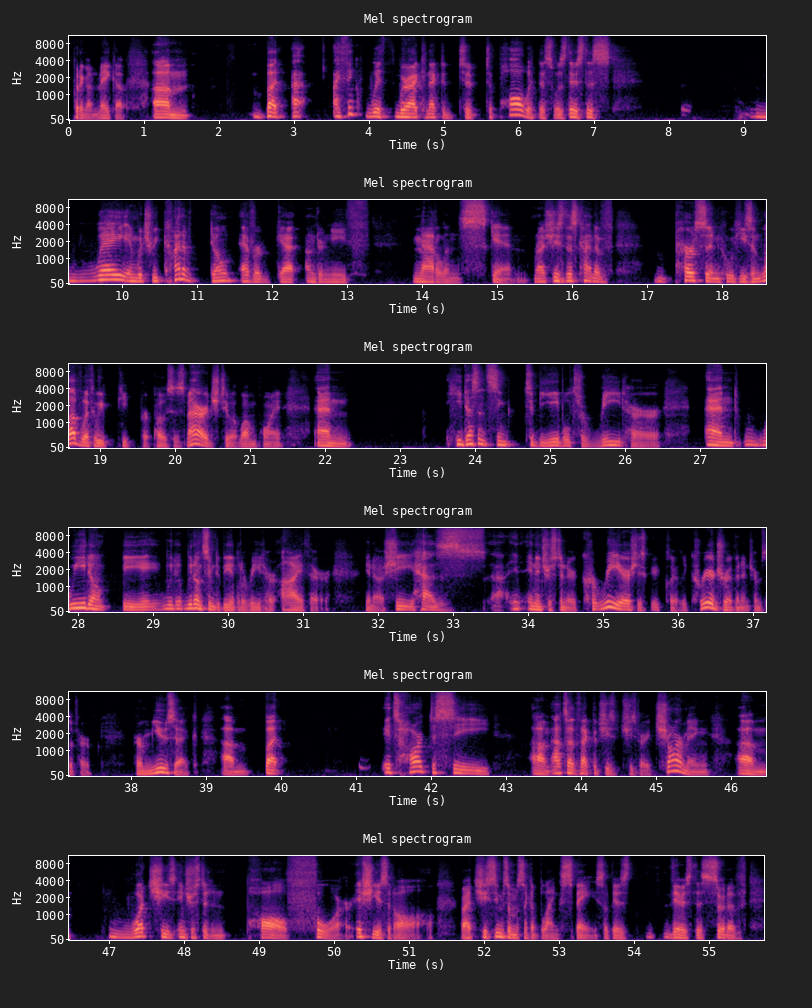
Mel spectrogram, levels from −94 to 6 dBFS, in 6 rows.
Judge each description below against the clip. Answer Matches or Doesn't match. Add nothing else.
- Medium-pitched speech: Doesn't match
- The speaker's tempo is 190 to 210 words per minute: Doesn't match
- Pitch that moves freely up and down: Matches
